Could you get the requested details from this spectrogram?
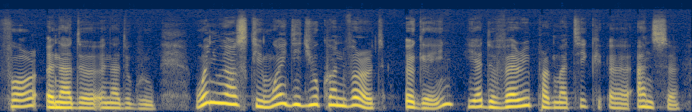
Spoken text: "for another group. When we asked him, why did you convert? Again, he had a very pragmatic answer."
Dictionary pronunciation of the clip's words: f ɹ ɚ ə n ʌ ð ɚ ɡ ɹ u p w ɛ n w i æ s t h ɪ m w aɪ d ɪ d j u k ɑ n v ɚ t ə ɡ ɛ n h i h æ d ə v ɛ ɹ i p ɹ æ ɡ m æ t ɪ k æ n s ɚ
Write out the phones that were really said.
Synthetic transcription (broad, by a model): f ɹ ɚ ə n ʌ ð ɚ ɡ ɹ u p w ɛ n w i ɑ s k h ɪ m w aɪ d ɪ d j u k ɑ n v ɚ t ə ɡ ɛ n h i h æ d ə v ɛ ɹ i p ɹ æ ɡ m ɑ t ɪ k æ n s ɚ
